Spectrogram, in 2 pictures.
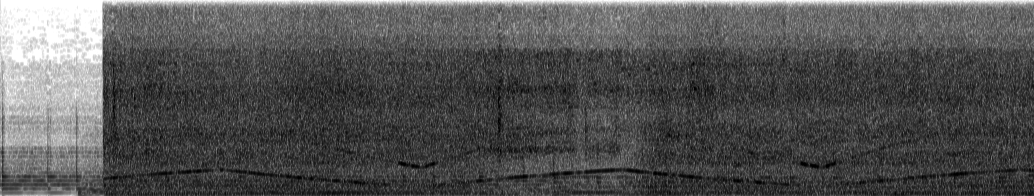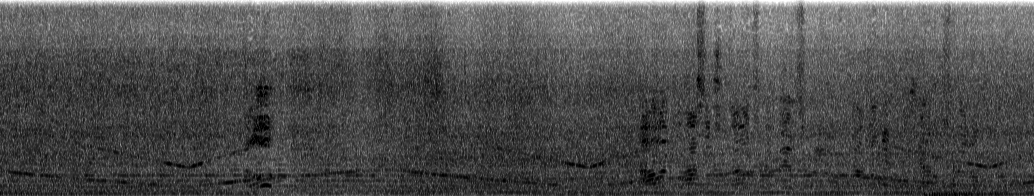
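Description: A siren wails up and down steadily.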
